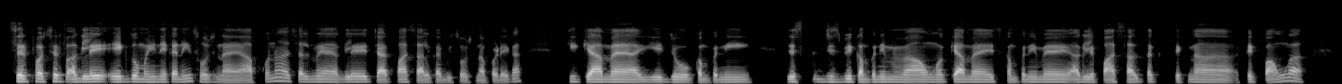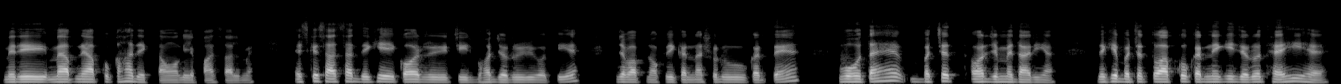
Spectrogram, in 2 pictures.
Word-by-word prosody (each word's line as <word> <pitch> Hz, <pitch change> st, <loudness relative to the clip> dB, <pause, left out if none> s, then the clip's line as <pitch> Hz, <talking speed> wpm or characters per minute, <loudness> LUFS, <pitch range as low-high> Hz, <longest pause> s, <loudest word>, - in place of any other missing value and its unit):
सिर्फ़ 140 Hz, -1 st, +6 dB
और 130 Hz, -, +6 dB
सिर्फ़ 140 Hz, +3 st, +1 dB
अगले 125 Hz, +2 st, +5 dB, 0.2 s
1-2 130 Hz, +2 st, +2 dB
महीने 125 Hz, 0 st, -1 dB
का 120 Hz, -, +2 dB
नहीं 130 Hz, +4 st, -3 dB
सोचना 115 Hz, -7 st, -5 dB
है, 100 Hz, 0 st, -2 dB
आपको 105 Hz, +6 st, -4 dB
ना 160 Hz, +3 st, -3 dB
असल 135 Hz, -4 st, -2 dB
में 125 Hz, -1 st, 0 dB
अगले 120 Hz, +2 st, 0 dB
4-5 120 Hz, +1 st, +1 dB
साल 105 Hz, -2 st, 0 dB
का 100 Hz, -, 0 dB
भी 105 Hz, +1 st, -9 dB
सोचना 100 Hz, 0 st, -6 dB
पड़ेगा 105 Hz, +7 st, -5 dB, 0.5 s
कि, 125 Hz, -, -6 dB
"क्या 120 Hz, 0 st, +6 dB
मैं 120 Hz, -2 st, +3 dB
ये 110 Hz, 0 st, -2 dB
जो 115 Hz, 0 st, -1 dB
कंपनी, 110 Hz, +1 st, -3 dB, 0.4 s
जिस 120 Hz, 0 st, +1 dB
क -, -, -50 dB, 0.2 s
जिस 130 Hz, -2 st, -5 dB
भी 130 Hz, 0 st, +2 dB
कंपनी 120 Hz, 0 st, 0 dB
में 120 Hz, 0 st, -4 dB
मैं 115 Hz, -, 0 dB
आऊँगा, 115 Hz, +1 st, +1 dB
क्या 115 Hz, +1 st, +4 dB
मैं 120 Hz, 0 st, 0 dB
इस 115 Hz, -, -8 dB
कंपनी 115 Hz, +1 st, -4 dB
में 115 Hz, -1 st, 0 dB
अगले 115 Hz, +2 st, 0 dB
5 105 Hz, +1 st, +1 dB
साल 110 Hz, -1 st, 0 dB
तक 115 Hz, -, -3 dB, 0.2 s
टिकना 115 Hz, +1 st, -3 dB, 0.4 s
टिक 115 Hz, -3 st, -2 dB
पाऊँगा? 145 Hz, +9 st, 0 dB, 0.4 s
मेरी 120 Hz, 0 st, +5 dB
मैं 120 Hz, +1 st, +3 dB
अपने 120 Hz, +1 st, +2 dB
आप 120 Hz, -, +4 dB
को 130 Hz, -, -4 dB
कहाँ 125 Hz, +4 st, -2 dB
देखता 110 Hz, -4 st, -4 dB
हूँ 100 Hz, +1 st, -3 dB
अगले 105 Hz, 0 st, -5 dB
5 95 Hz, +1 st, -5 dB
साल 95 Hz, -1 st, -5 dB
में?" 100 Hz, 0 st, -14 dB, 0.4 s
इसके 120 Hz, +5 st, 0 dB
साथ-साथ, 135 Hz, -1 st, +3 dB
देखिए, 130 Hz, +1 st, +1 dB
एक 120 Hz, -, -3 dB
और 120 Hz, -1 st, +5 dB, 0.3 s
चीज़ 110 Hz, -1 st, -4 dB
बहुत 110 Hz, +1 st, -5 dB
ज़रूरी 110 Hz, 0 st, -1 dB
होती 110 Hz, +1 st, -5 dB
है, 140 Hz, +5 st, -2 dB, 0.4 s
जब 115 Hz, -1 st, +1 dB
आप 115 Hz, 0 st, +1 dB
नौकरी 110 Hz, +2 st, -3 dB
करना 110 Hz, +1 st, -3 dB
शुरू 115 Hz, 0 st, -4 dB
करते 105 Hz, +2 st, -1 dB
हैं, 155 Hz, +9 st, -2 dB, 0.4 s
वो 130 Hz, 0 st, +4 dB
होता 130 Hz, +1 st, +3 dB
है, 170 Hz, +1 st, 0 dB
बचत 125 Hz, +4 st, +1 dB, 0.2 s
और 125 Hz, +1 st, +4 dB
ज़िम्मेदारियाँ। 110 Hz, -4 st, 0 dB, 0.5 s
देखिए, 120 Hz, +4 st, +4 dB
बचत 125 Hz, -1 st, 0 dB
तो 130 Hz, -, +6 dB
आपको 125 Hz, +2 st, +6 dB
करने 125 Hz, 0 st, +1 dB
की 125 Hz, +1 st, -1 dB
जरूरत 120 Hz, +1 st, +1 dB
है 115 Hz, -1 st, +6 dB
ही 145 Hz, 0 st, -1 dB
है, 105 Hz, -5 st, -3 dB
120 Hz, 205 wpm, -23 LUFS, 110-125 Hz, 0.5 s, सिर्फ़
